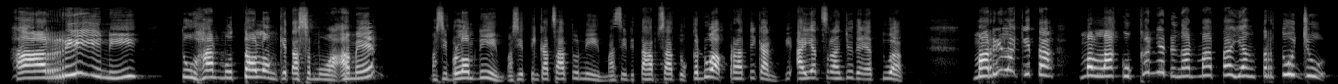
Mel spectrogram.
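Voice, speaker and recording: A woman pastor preaching a sermon, emphatic, swinging between loud urging and soft low asides. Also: no echo, clean studio sound.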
